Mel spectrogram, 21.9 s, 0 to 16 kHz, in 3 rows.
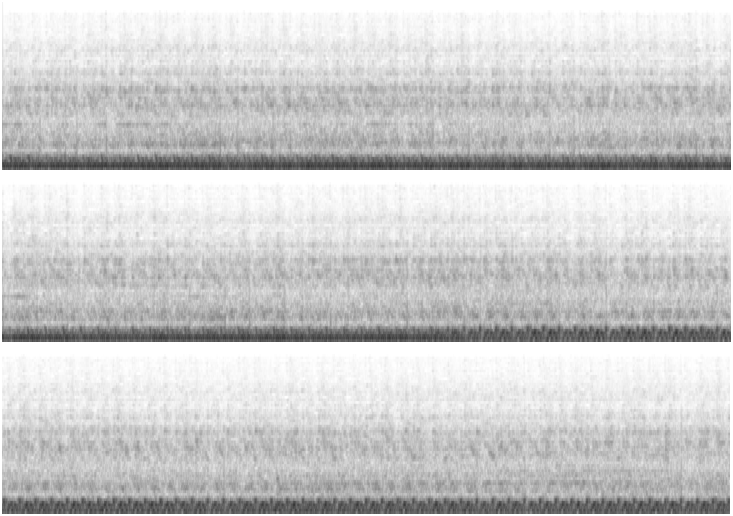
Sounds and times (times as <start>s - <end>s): Vehicle: 0.0s - 21.8s.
